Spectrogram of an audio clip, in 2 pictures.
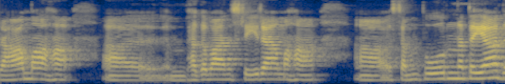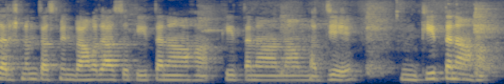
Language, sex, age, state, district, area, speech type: Sanskrit, female, 30-45, Telangana, Ranga Reddy, urban, spontaneous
